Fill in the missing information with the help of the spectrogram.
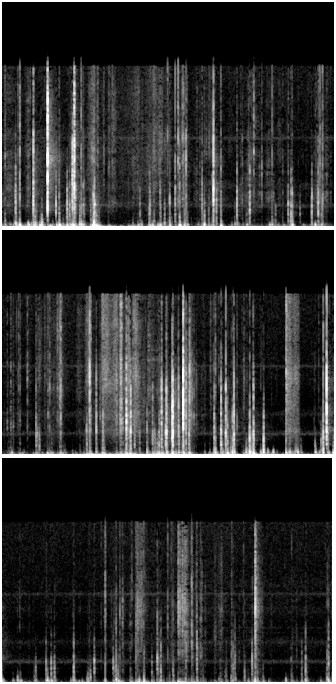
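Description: An opened purple Cadbury Dairy Milk Silk chocolate wrapper of foil-lined, metallized plastic is held in both hands and tapped with long nails. The result is a steady run of quick, short crinkling taps and crackles, with a low, thumpy body and faint bright edges.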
